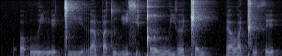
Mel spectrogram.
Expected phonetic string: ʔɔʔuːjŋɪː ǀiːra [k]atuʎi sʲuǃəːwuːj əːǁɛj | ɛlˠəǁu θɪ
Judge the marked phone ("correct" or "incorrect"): incorrect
